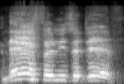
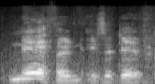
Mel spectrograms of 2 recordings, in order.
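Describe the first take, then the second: First: It is shouted. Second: It is said at normal volume.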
